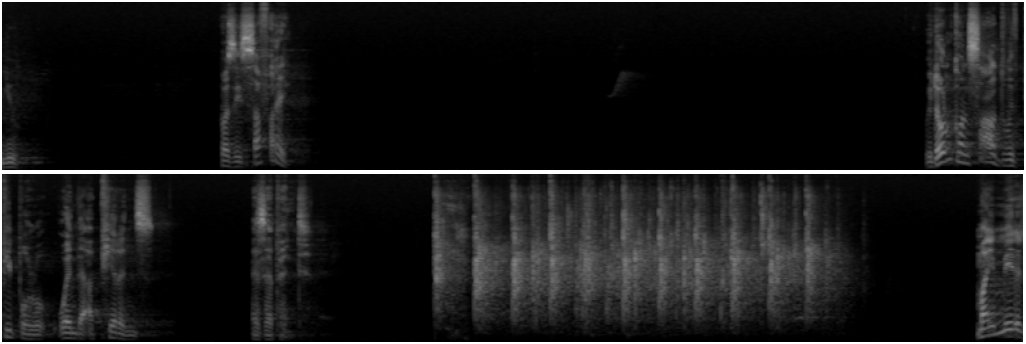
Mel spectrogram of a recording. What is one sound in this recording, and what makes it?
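A man speaks loudly into a microphone with long pauses, heard through loudspeakers in a large hall.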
